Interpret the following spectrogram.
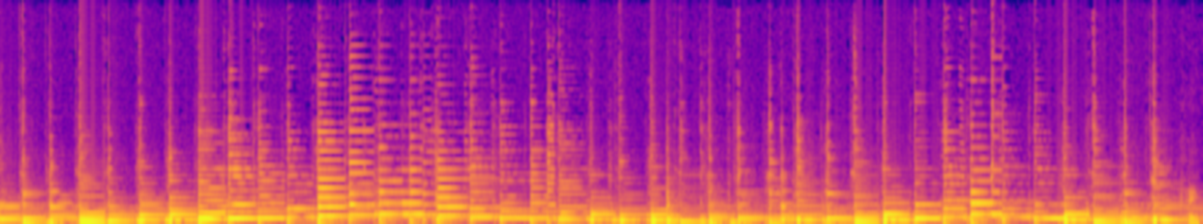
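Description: F-style mandolin played with a pick, one note at a time, running an easy scale slowly as a warm-up: the notes climb step by step to a peak about four seconds in, come back down, then rise and fall again.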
